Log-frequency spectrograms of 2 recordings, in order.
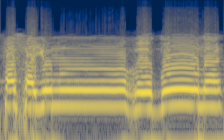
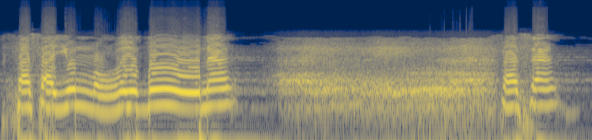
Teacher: اس پر اظہار ہوگا, اس لیے کہ نون ساکن کے بعد حروف حلقی میں سے غائن آ گیا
